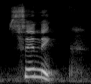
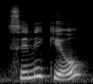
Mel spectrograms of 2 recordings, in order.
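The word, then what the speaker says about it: scenic: এস সিই এন আই সিনিক সিনিকেও সি উচ্চারণ হচ্ছে না সিনিক মানে মনোরম দৃশ্যপূর্ণ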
